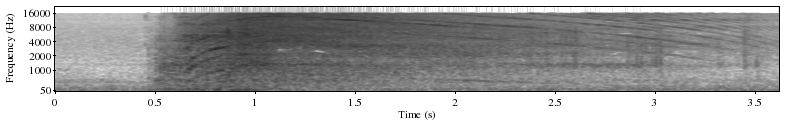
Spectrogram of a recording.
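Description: A DCK KJ electric drill bores a hole. The motor whines up sharply after a short quiet moment, peaks loud and close, then holds a high, slowly easing whir as the bit cuts through.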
